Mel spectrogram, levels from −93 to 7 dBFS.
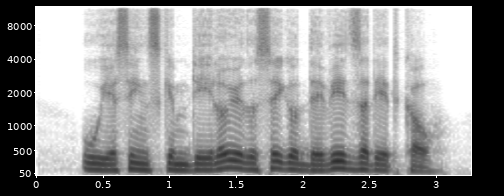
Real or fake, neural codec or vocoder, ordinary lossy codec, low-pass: fake; codec, 24 kHz, 0.5 kbps, DualCodec; none; none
